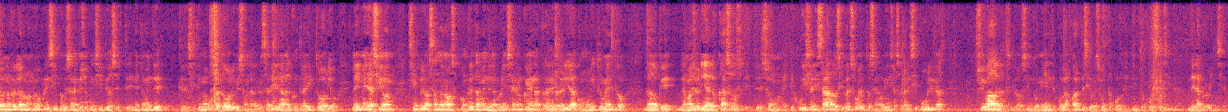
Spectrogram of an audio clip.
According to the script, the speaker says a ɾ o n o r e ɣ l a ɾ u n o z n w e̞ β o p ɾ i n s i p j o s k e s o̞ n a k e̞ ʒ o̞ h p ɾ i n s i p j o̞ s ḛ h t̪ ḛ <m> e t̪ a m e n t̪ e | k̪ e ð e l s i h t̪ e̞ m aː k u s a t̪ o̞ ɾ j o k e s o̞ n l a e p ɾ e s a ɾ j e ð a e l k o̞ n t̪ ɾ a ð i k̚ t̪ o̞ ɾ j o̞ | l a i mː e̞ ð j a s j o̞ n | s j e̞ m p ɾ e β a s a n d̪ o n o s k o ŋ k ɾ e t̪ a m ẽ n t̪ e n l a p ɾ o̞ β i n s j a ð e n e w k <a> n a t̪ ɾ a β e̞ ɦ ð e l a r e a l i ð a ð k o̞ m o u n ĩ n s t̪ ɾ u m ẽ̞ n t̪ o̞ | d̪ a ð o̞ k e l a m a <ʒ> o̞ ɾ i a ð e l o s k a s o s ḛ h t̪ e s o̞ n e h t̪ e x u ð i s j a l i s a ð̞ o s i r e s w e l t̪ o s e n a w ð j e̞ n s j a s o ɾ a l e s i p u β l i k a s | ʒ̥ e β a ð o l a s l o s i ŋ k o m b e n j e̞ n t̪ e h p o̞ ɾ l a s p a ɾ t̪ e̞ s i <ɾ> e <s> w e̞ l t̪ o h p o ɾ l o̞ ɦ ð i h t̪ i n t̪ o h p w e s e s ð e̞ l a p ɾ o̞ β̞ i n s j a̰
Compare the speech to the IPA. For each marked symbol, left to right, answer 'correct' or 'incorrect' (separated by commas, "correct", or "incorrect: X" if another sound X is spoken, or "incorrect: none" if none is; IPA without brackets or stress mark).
incorrect: n, incorrect: e, correct, incorrect: r, correct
